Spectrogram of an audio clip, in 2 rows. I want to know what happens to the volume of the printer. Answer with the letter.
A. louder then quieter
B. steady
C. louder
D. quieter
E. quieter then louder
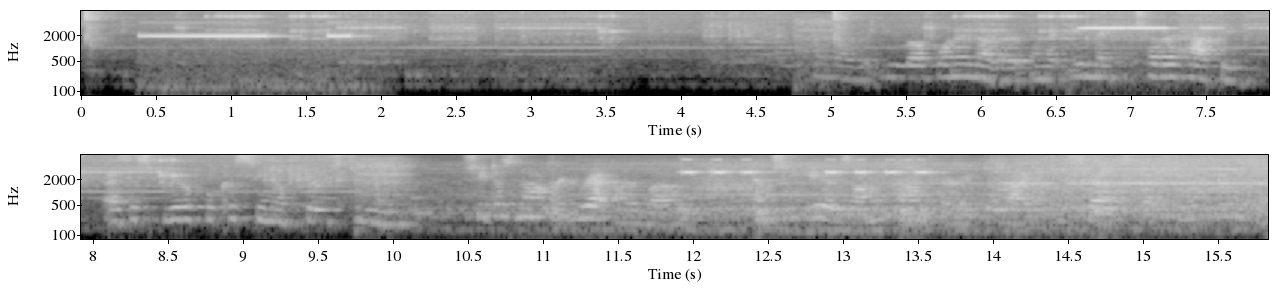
C.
